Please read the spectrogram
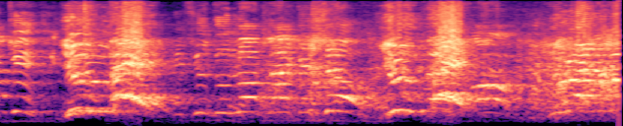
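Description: Several men shouting and yelling in short, overlapping bursts over crowd noise in a large hall.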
